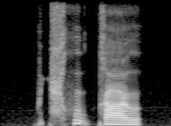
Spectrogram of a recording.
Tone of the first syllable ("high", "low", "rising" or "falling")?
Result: falling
